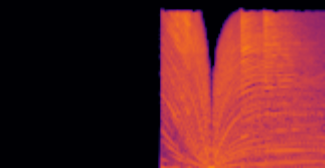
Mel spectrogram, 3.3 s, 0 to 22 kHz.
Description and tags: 147 IDK melody 04
idk melody synth
idk, melody, synth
